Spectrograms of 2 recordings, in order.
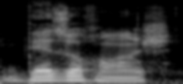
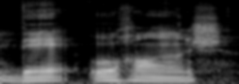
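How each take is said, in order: First: The words are linked with a z sound. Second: The words are said without a linking z sound. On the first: The speaker calls it right. "Say des oranges. You know, make the liaison" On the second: The speaker calls it wrong. "don't say des oranges. Well, it sounds a bit clunky"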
